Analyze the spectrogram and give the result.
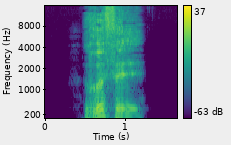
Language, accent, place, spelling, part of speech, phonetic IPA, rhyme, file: German, Germany, Berlin, rüffel, verb, [ˈʁʏfl̩], -ʏfl̩, De-rüffel.ogg
- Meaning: inflection of rüffeln: 1. first-person singular present 2. singular imperative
